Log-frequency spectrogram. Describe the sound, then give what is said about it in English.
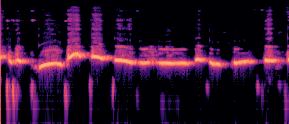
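A person whistles a cheerful, wandering tune while strolling through a boneyard, the clear, loud whistled notes gliding up and down in short phrases with brief gaps between them. “wanders the boneyard, whistling, weirdly happy and optimistic in such a depressing place”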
